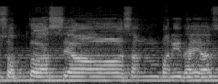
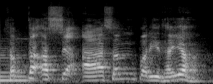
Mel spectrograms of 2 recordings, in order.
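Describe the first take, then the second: First: The words are joined into one flowing phrase. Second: Each word is said separately, broken apart. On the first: It is the form recited in the ritual. "एक साथ उच्चारण" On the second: It helps to understand the words. "तोड़ तोड़ के उच्चारण"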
